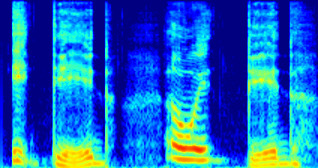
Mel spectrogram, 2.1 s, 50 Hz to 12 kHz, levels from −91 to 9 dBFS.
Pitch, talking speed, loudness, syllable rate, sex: 160 Hz, 140 wpm, -17 LUFS, 3.8 syllables/s, male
